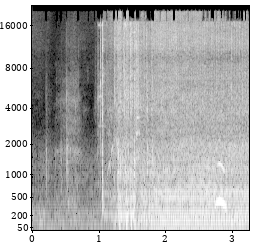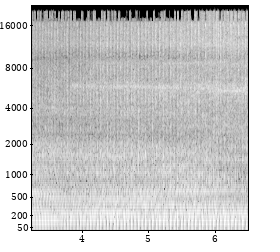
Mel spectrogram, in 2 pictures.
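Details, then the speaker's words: DeWalt DXP3123 pressure washer, Honda GSV170 engine, pawn-shop unit after repair/service, spraying water: starts and settles into steady even drone under pump load, no misses or surging; plenty of pressure, working well. "oh all right so got plenty of pressure seems to be working good"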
